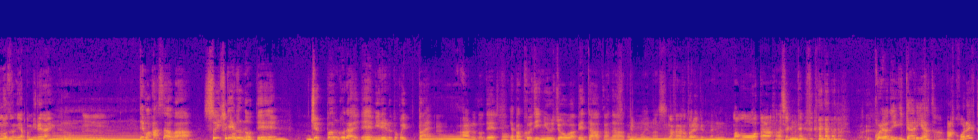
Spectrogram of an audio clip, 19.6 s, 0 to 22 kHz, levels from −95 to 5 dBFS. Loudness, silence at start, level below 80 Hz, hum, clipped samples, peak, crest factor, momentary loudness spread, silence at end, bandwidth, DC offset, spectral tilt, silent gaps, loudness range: -21 LUFS; 0 s; -50 dBFS; none; under 0.1%; -8 dBFS; 12 dB; 7 LU; 0.1 s; 13 kHz; under 0.1%; -6.5 dB/octave; none; 3 LU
